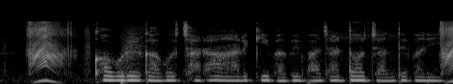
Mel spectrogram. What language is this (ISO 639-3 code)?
ben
